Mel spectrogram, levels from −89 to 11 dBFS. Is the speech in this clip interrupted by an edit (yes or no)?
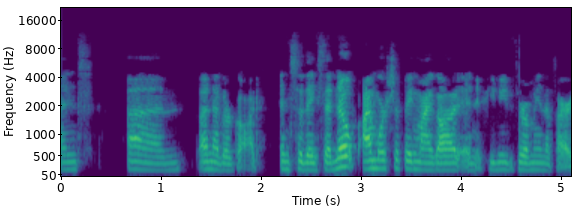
yes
